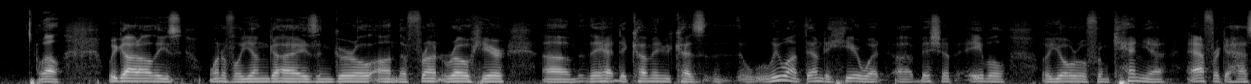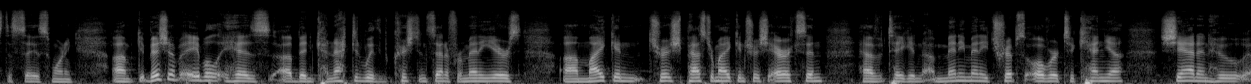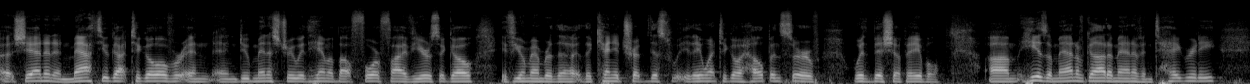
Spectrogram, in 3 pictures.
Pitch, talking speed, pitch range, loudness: 140 Hz, 195 wpm, 130-150 Hz, -27 LUFS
